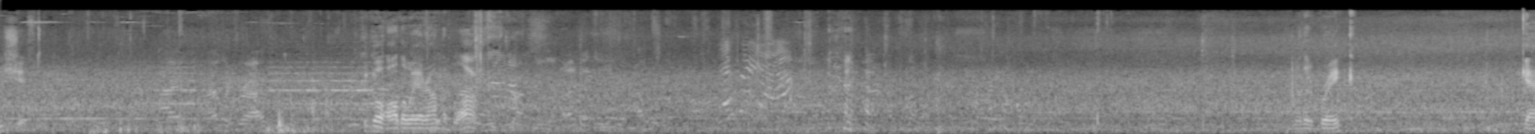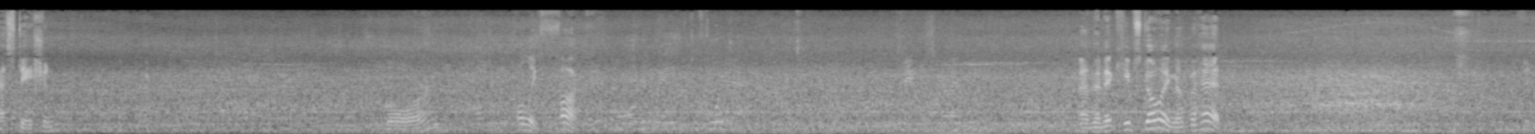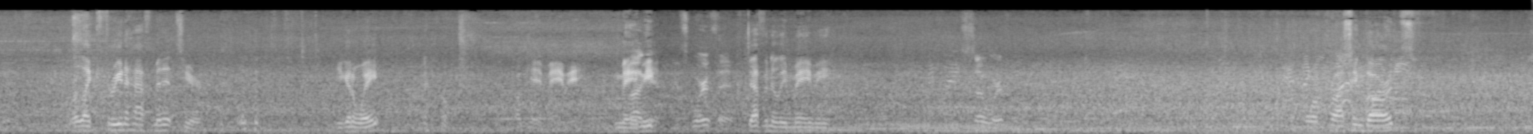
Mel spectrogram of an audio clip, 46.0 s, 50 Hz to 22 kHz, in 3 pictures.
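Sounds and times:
murmur of crowd: 0.0s - 46.0s
traffic noise: 0.0s - 46.0s
people's voices: 1.2s - 16.0s, 16.6s - 28.5s, 29.4s - 46.0s
man's voice: 36.9s - 37.4s.

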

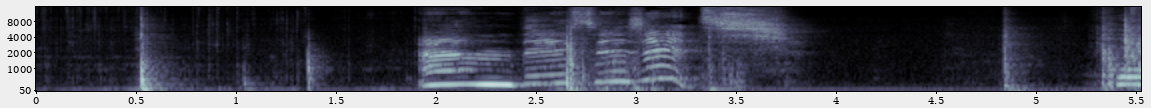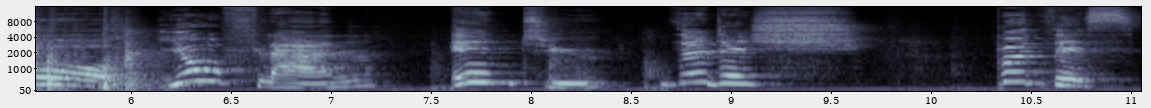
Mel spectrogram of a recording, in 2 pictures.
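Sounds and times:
milk pouring: 0.0s - 1.9s.

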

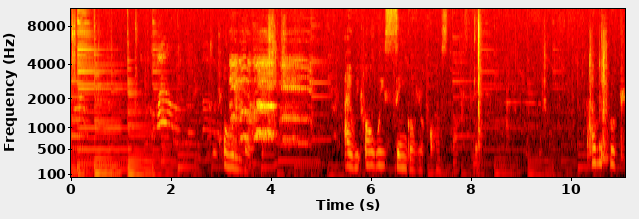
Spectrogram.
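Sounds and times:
soft background music: 0.0s - 11.0s
rooster crowing: 3.0s - 5.1s.

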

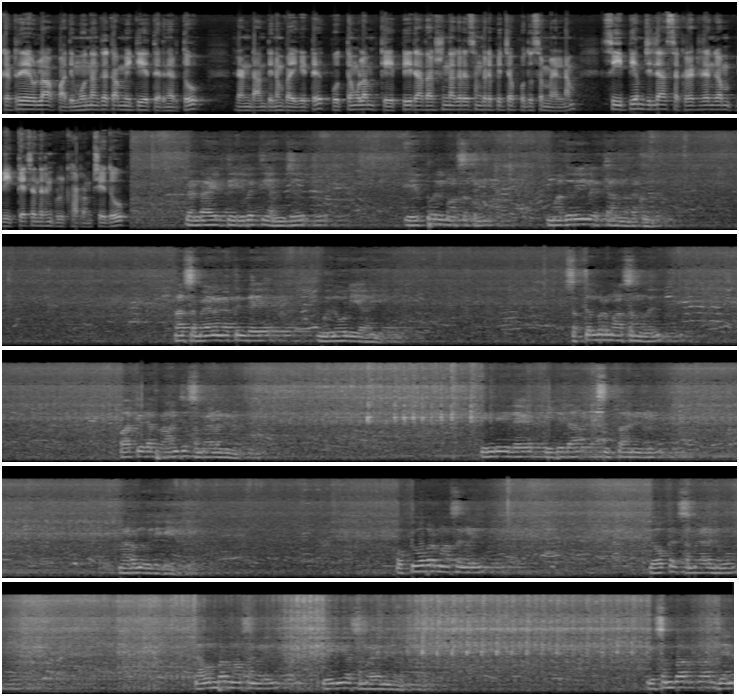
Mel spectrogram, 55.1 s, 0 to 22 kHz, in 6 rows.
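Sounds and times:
man speaking over public address: 0.0s - 17.8s, 20.5s - 23.7s, 25.4s - 27.2s, 29.0s - 31.1s, 33.5s - 39.5s, 41.6s - 43.8s, 44.6s - 46.8s, 48.3s - 51.5s, 54.0s - 55.0s
steady background noise: 0.0s - 55.0s
engine idling: 46.0s - 55.0s.

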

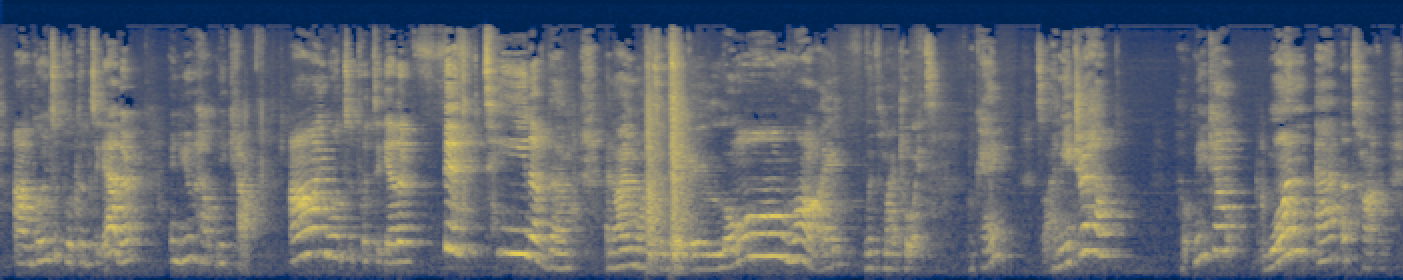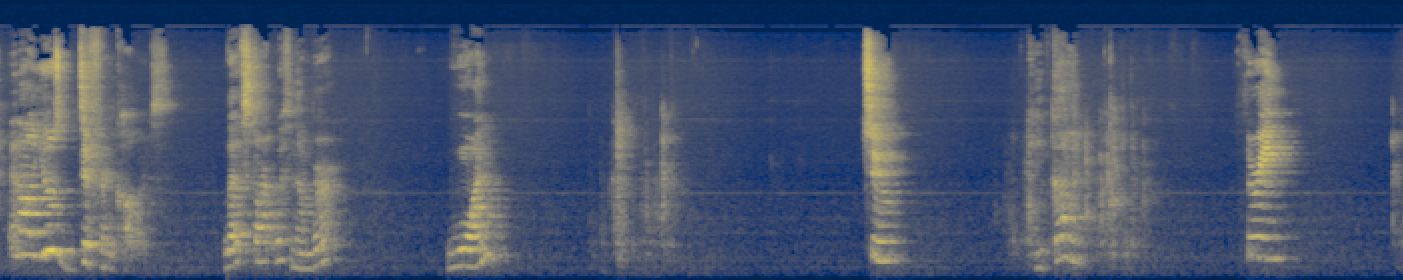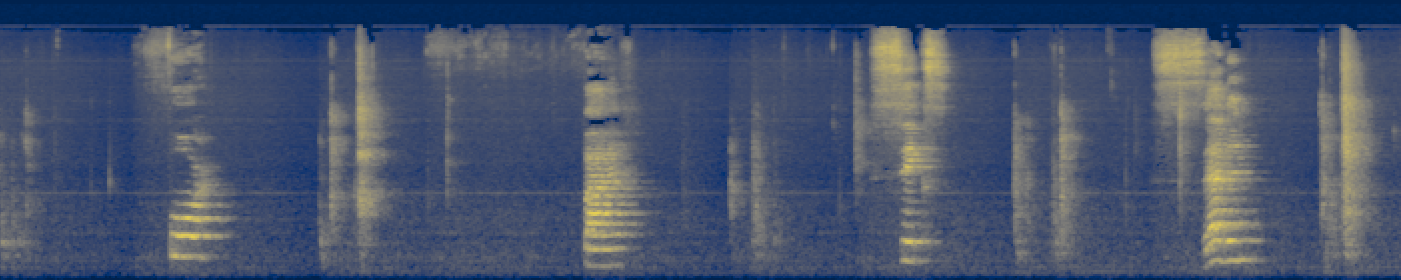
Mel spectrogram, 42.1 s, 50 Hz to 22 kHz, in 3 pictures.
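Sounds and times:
person speaking: 0.0s - 15.7s, 24.3s - 25.1s, 26.4s - 27.0s, 33.9s - 34.5s, 39.6s - 40.7s.

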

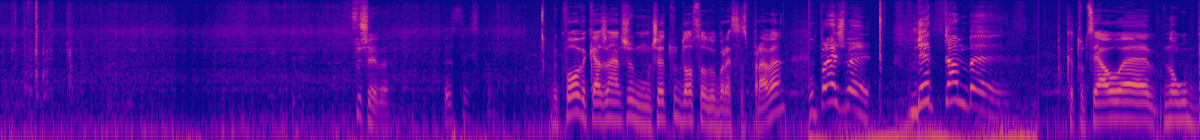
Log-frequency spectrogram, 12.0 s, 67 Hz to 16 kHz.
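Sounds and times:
car engine and road rumble: 0.0s - 5.4s, 7.6s - 10.6s.

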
